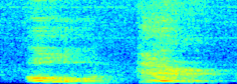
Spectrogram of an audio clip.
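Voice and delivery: put-on OLDER broken into "ol" and "der", loud and slow; teacherly, drawn-out "older" in two loud pieces; split syllables. Shown as a demonstration. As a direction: punch each half of "older" separately. Teacher splits word into its parts.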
